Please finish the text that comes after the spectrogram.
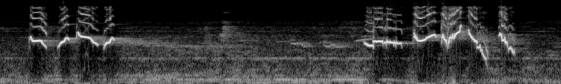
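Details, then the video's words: Morning song of an oriental magpie-robin: two bursts of sweet, wavering whistles separated by about three seconds of near silence, with a faint steady tone running underneath. "OCEHAN KACER DI PAGI HARI"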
